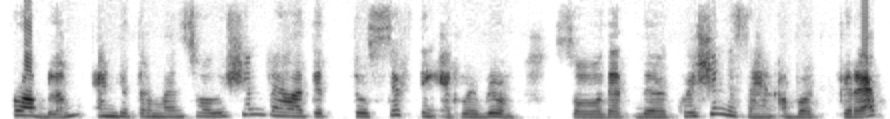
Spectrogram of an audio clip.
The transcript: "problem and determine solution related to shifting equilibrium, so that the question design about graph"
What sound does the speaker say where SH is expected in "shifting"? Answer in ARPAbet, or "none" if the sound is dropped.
S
